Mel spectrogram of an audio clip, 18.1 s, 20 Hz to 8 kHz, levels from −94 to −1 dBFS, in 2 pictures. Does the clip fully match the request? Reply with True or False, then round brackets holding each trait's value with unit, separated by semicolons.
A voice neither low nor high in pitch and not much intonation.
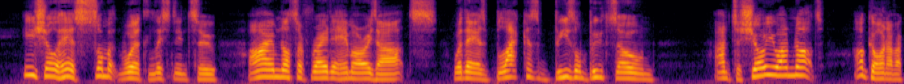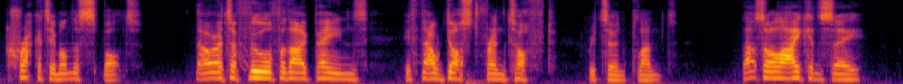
False (165 Hz; 4.3 semitones)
